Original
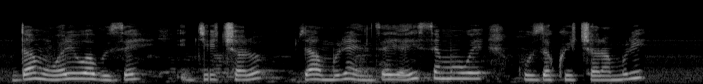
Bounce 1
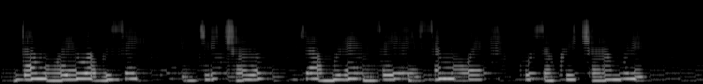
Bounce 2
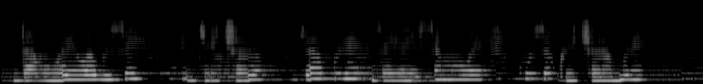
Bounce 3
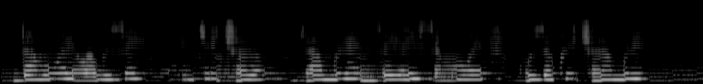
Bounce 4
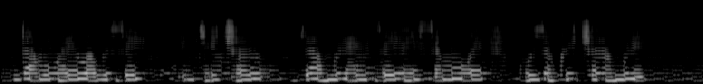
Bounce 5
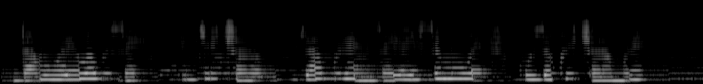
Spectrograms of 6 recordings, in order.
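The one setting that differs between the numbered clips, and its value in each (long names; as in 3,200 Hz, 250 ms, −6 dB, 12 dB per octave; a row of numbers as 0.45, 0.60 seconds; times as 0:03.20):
vocoder with an arpeggio as carrier, a note every: 151, 619, 240, 96, 393 milliseconds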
